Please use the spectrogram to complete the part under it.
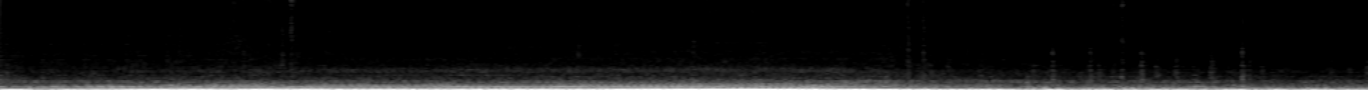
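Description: A car bought from Copart with a bad transmission sits on a lift while its engine is given gas, producing a loud, low rumbling rev that swells for several seconds and then settles back down, with no talking.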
